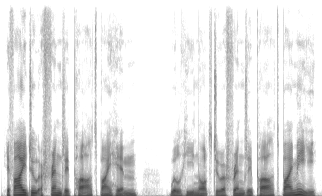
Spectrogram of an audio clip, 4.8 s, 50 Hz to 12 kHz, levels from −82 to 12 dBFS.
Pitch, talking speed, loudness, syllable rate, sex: 105 Hz, 210 wpm, -19 LUFS, 4.5 syllables/s, male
